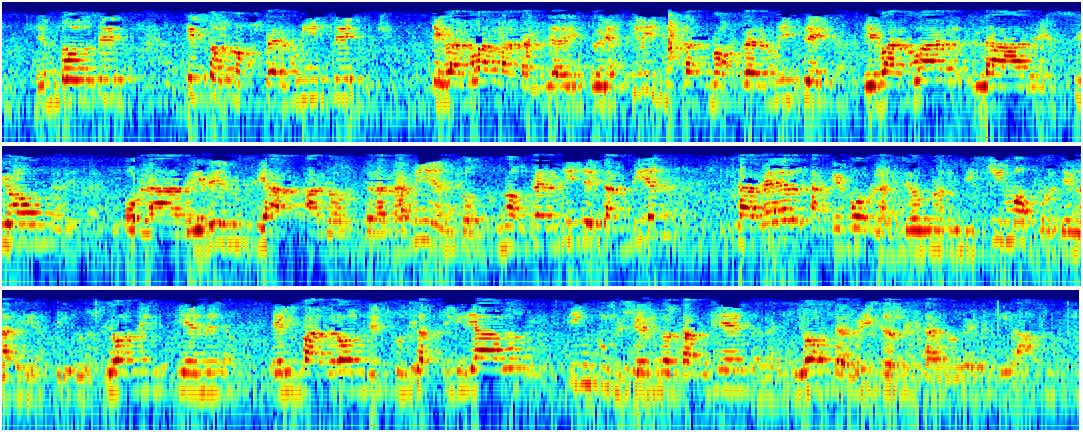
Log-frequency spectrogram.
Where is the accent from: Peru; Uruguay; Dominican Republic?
Uruguay; nos enorgullece como uruguayo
